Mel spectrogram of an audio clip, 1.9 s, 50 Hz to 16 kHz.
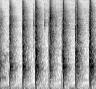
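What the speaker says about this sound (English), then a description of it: "23 claps, ready?" Hands clap sharply seven times in a brisk, even rhythm, each clap close and distinct, counting out claps for a birthday.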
